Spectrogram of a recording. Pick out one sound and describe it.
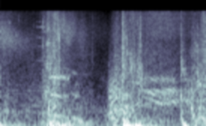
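Fire bursts with a roaring whoosh.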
